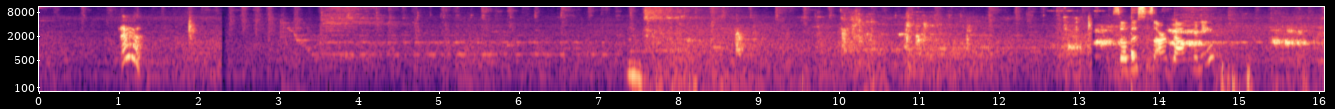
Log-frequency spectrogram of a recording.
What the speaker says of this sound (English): it's a little bit noisy because a lot of stuff is in construction and there's so much traffic downstairs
